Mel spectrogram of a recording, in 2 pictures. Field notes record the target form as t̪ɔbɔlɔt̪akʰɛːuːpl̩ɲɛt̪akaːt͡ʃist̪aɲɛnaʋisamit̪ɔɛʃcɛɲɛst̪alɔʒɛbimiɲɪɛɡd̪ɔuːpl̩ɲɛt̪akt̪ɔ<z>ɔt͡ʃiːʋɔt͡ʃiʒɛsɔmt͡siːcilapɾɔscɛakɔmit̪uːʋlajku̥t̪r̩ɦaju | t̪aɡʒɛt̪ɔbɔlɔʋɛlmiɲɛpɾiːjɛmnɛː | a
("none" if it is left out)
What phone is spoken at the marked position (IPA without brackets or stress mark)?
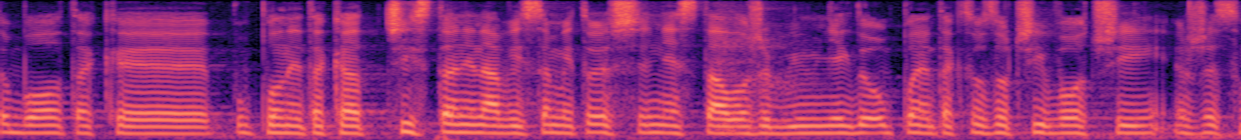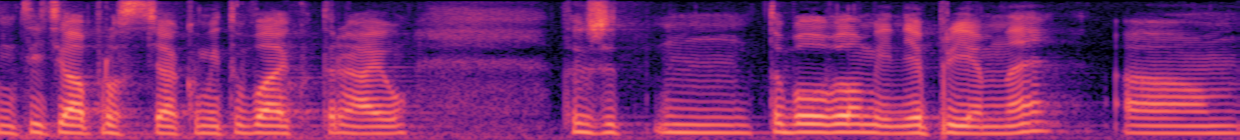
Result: z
